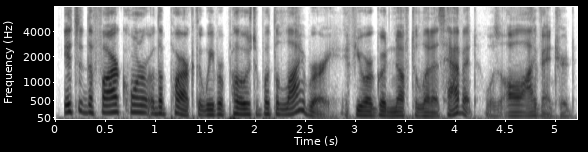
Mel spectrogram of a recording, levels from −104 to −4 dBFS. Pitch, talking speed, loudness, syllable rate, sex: 125 Hz, 335 wpm, -20 LUFS, 7.7 syllables/s, male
